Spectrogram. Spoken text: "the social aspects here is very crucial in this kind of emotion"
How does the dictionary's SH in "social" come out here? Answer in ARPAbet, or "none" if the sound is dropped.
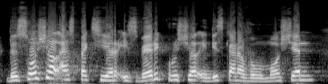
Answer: SH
